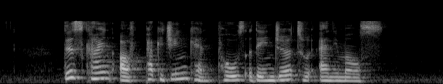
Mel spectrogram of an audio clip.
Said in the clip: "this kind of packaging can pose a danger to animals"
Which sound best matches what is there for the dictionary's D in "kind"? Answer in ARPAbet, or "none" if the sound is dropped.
D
